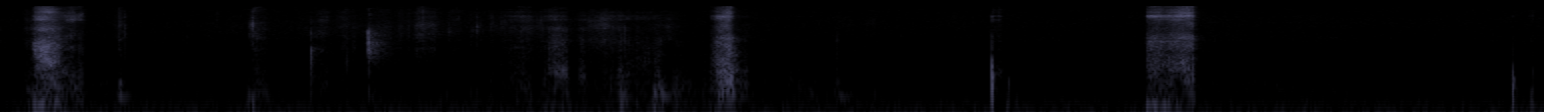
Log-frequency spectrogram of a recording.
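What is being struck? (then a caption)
Pair of small wooden blocks. Two small solid wooden cubes are rubbed and slid together by fingertips beside a binaural microphone. Soft, breathy scraping swishes that reach up into the highs alternate with brief dry wooden clicks and taps at irregular intervals over a quiet background, the longest slides coming near the start, middle and just before six seconds.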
